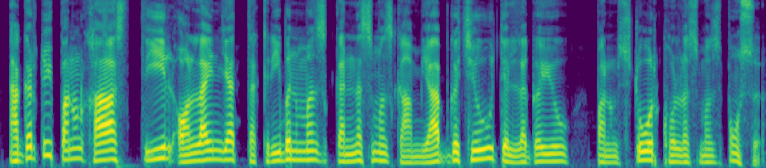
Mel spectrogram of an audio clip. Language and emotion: Kashmiri, neutral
